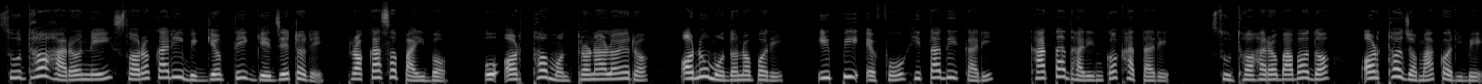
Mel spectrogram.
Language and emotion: Odia, neutral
